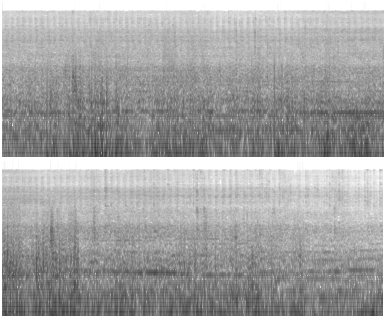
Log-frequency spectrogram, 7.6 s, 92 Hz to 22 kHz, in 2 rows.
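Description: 1955 Land Rover Series I's four-cylinder petrol engine running steadily on the move, heard from the open cab with the windscreen folded down.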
